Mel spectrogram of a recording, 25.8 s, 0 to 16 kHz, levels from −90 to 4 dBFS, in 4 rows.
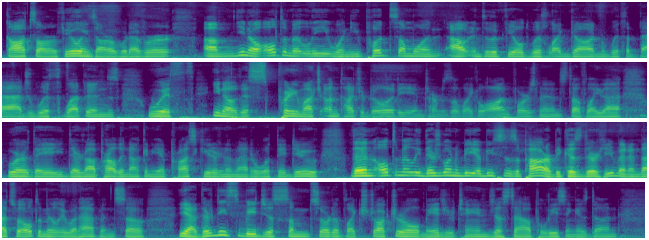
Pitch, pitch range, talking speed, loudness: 130 Hz, 125-145 Hz, 225 wpm, -21 LUFS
